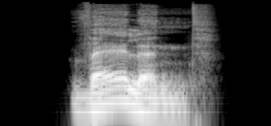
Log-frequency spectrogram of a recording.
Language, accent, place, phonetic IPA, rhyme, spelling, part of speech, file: German, Germany, Berlin, [ˈvɛːlənt], -ɛːlənt, wählend, verb, De-wählend.ogg
- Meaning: present participle of wählen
